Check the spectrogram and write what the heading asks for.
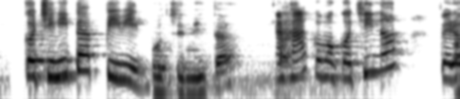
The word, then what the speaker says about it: cochinita pibil: La cochinita pibil también es uno de los platillos más conocidos, ¿Cómo que se es pronuncia? cochinita pibil.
